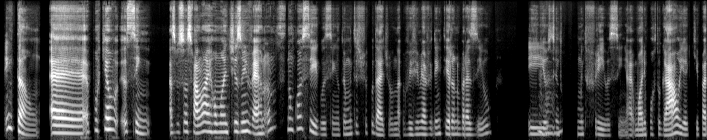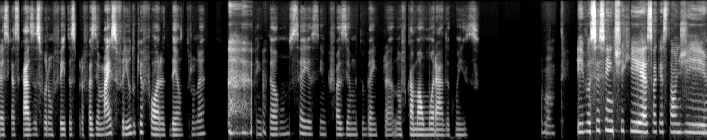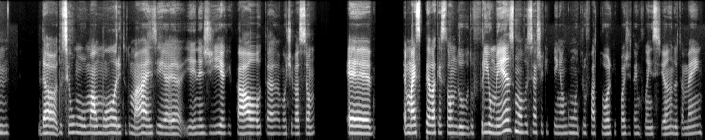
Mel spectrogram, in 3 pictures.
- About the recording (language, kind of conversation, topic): Portuguese, advice, Por que minha energia e meu humor variam tanto ao longo do dia quando estou estressado?
- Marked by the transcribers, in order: tapping; chuckle; other background noise; distorted speech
